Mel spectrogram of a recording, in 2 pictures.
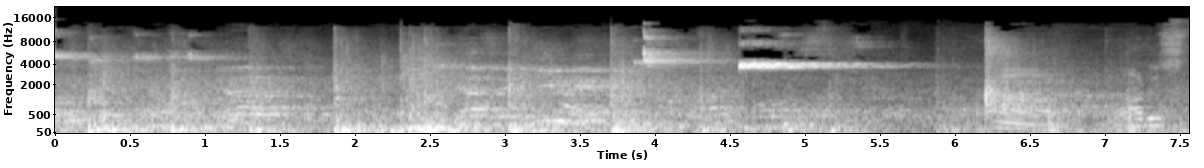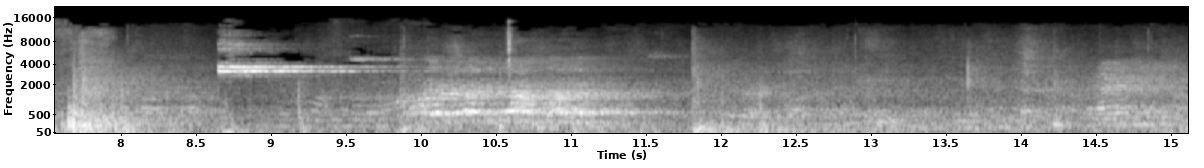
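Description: Spectators murmur and call out in a large echoing hall.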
